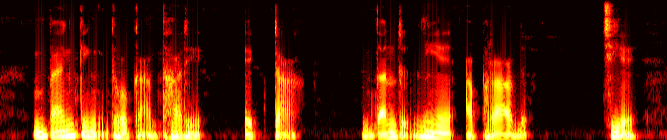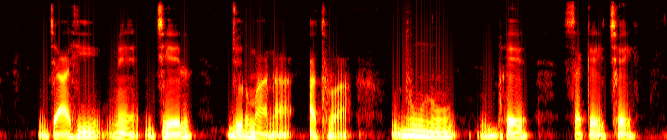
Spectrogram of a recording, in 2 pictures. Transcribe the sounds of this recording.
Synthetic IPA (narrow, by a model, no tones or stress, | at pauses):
bɛ̃ːŋkɪ̃ŋɡd̪ʱoːkad̪ʱaːɾḭ | eːk̚ʈa̰ | d̪ə̃nɖnijẽə̰pɾaːd̪ | t͡ʃʰiḛ | d͡ʒaːɦimẽd͡ʒeːl | d͡ʒʊɾmaːna̰ | ət̪ʰʋwa̰ | d̪uːnubʱe | səkɛ̰t͡ʃʰɛ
